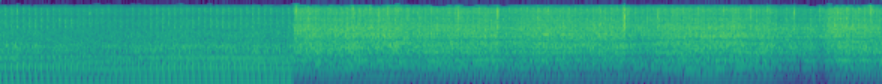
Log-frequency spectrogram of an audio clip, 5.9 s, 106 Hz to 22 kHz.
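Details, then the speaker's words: Honda GCV160 mower after carburetor cleaning fix for surging: small single buzzes at an even governed speed for five minutes with no hunting or surging; normal steady running. "all right guys we just let that thing run for five minutes no surging or anything that's a good fix for these Honda engines"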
